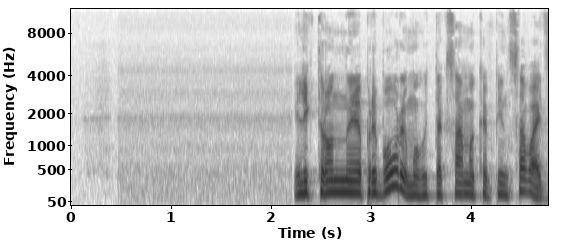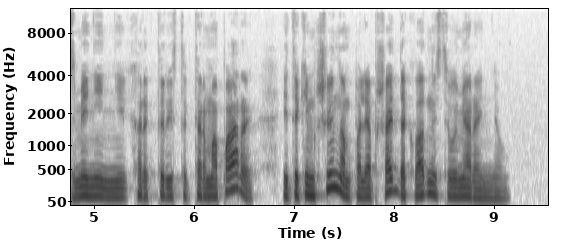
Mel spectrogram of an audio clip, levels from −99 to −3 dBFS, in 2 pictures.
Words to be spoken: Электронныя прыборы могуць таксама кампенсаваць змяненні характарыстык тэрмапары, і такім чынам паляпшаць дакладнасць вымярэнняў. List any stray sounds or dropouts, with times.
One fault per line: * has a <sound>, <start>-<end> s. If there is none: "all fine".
all fine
